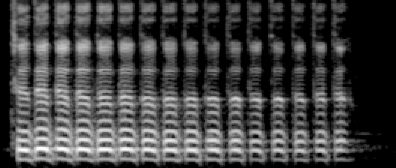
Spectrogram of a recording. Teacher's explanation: 드가 발음될 때랑 이가 발음될 때랑 혀가 어떻게 되는지 한번 잘 생각해봐. 드가 발음될 때 혀가 약간 앞으로 더 나와 있지. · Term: 잇몸 소리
